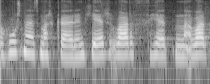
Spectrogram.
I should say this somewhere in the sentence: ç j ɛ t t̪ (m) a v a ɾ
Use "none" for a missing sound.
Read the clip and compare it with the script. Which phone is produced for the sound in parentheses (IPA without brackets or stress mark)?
n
